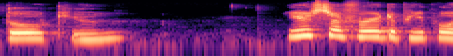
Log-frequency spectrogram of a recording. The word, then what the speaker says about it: DQN: DQN, pronounced dokyun, used to refer to people who are stupid, antisocial, or delinquents.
